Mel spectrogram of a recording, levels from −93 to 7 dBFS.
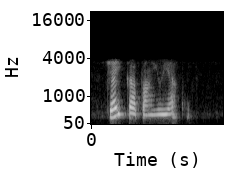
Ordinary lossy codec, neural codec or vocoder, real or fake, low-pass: Opus, 16 kbps; none; real; 3.6 kHz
